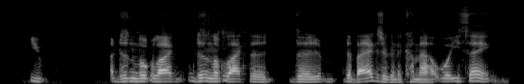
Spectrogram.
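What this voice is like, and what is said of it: Put-on Texas accent. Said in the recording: “Why does he have a Texas accent?”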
